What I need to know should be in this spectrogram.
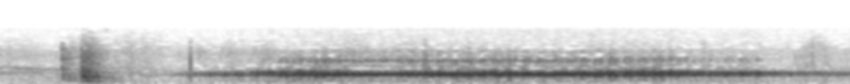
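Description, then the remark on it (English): A door is shut casually behind a person leaving, a single solid thud near the start, then a steady low droning tone swells in and holds to the end. No one speaks. “I shut the door behind me, very casually, just as if I really were going to London.”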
